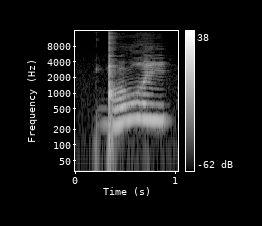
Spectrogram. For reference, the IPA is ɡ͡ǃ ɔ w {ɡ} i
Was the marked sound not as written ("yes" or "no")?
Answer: yes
